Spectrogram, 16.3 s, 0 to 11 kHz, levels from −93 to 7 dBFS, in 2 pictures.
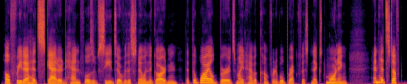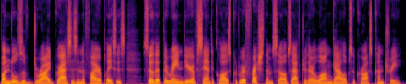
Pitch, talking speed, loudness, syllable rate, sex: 195 Hz, 180 wpm, -20 LUFS, 5.0 syllables/s, female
